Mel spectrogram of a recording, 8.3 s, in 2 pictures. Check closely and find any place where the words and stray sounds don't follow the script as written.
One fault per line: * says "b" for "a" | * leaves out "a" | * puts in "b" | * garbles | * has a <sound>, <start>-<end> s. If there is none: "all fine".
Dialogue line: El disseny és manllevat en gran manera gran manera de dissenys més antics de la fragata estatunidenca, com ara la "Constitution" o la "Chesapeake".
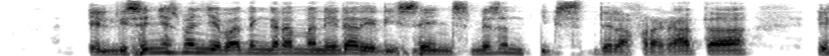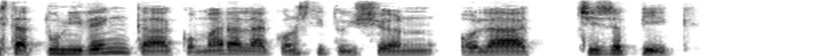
* leaves out "gran manera"
* has a dropout, 2.7-2.7 s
